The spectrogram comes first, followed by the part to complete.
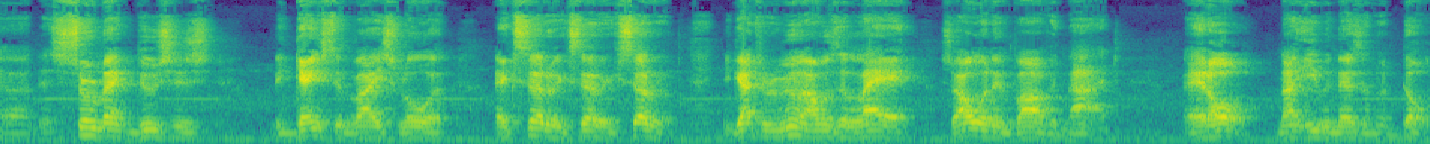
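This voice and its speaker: A man speaks in a somewhat breathy voice, with audible room echo around him. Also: medium pitch for a man, ordinary pitch variation, moderate pace. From US South (Memphis, Tennessee). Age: 70s. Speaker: interview guest. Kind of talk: casual interview.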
